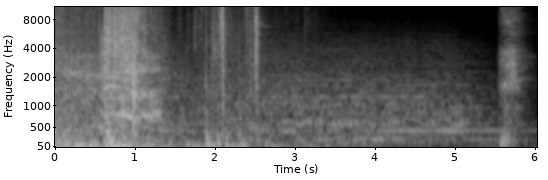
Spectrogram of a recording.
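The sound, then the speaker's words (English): Gunshots ring out as a few sharp cracks and heavy thuds in quick succession, then fall quiet before one more brief burst near the end. “She came to take out Quisad. What she got was a bullet.”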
